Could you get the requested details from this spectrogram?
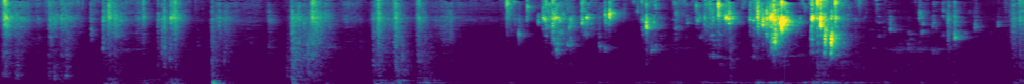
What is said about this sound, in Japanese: ちょっと床は後で拭くんですけど、とりあえずちゃんとおしっこちょっとお風呂場に流しますね。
